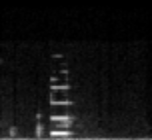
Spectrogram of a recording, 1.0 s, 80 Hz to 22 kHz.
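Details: Alaris IV infusion pump: soft key taps and a brief high electronic beep as the keypad is pressed while programming a secondary (piggyback) cefazolin infusion duration of 30 minutes.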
